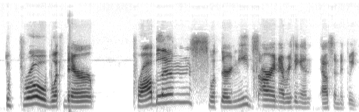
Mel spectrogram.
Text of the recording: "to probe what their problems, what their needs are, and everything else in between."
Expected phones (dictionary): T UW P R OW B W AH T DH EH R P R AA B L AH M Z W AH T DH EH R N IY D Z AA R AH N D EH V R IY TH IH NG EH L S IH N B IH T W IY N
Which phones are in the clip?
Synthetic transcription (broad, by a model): T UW P R OW B W AH T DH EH R P R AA B L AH M S W AH T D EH R N IY D S AA R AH N EH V R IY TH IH NG EH L S IH N B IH T W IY N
